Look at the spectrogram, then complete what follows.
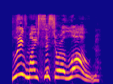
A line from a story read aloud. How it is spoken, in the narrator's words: Jonah yells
